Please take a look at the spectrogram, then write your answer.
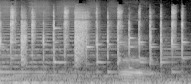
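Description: A phone rings up close, its electronic ringtone a fast, insistent run of bright repeating beeps.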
